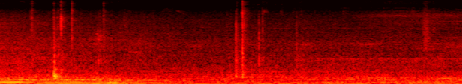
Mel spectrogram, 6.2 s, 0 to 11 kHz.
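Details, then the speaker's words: Facino BS6 scooter after a loose injector connection was tightened and cleaned, which had caused an intermittent injector supply: it starts and idles with a low, even putter and light clicks, showing no problems. "Friends അങ്ങനെ നമ്മുടെ വണ്ടി start ആയി പ്രശ്നങ്ങൾ ഒന്നുമില്ല"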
